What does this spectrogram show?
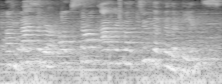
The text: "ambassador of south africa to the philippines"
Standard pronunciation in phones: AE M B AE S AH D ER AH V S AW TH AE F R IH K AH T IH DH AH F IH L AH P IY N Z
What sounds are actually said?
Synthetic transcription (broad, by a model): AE M B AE S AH D ER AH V S AW TH AE F R IH K AH T IH DH AH F IH L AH P IY N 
